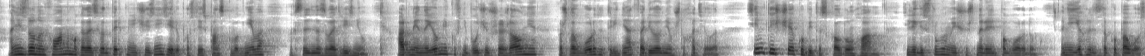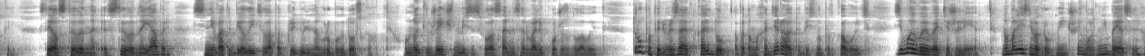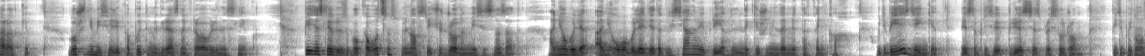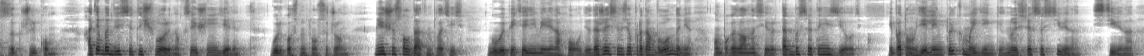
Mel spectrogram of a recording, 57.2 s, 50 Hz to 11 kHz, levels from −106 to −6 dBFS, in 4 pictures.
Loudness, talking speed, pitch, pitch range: -28 LUFS, 190 wpm, 130 Hz, 115-155 Hz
